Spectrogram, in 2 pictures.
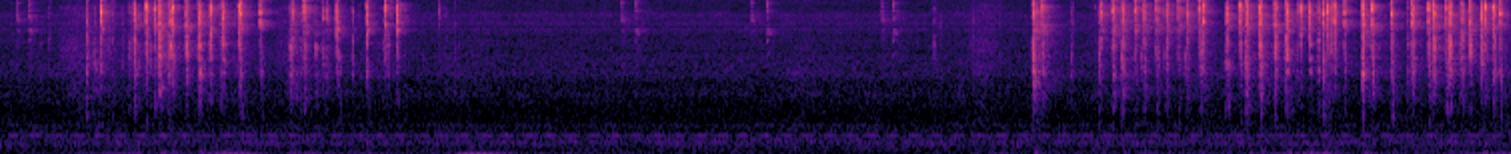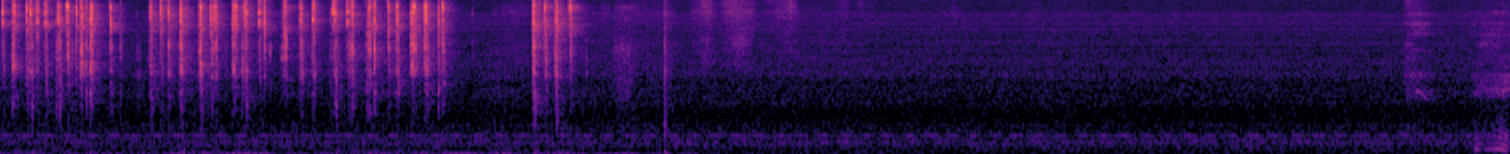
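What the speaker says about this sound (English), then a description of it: "maybe let me type this out" Fingers type on a computer keyboard in a steady, close run of clicking keystrokes for about nineteen seconds, with short pauses between bursts and no talking.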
